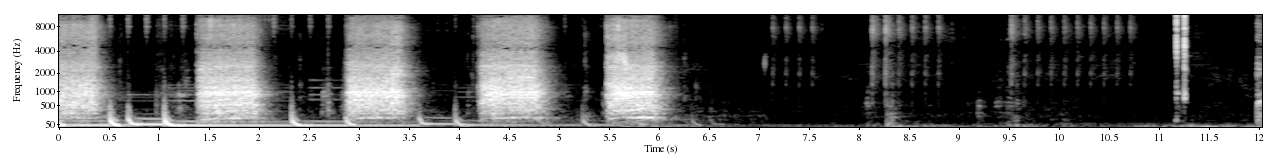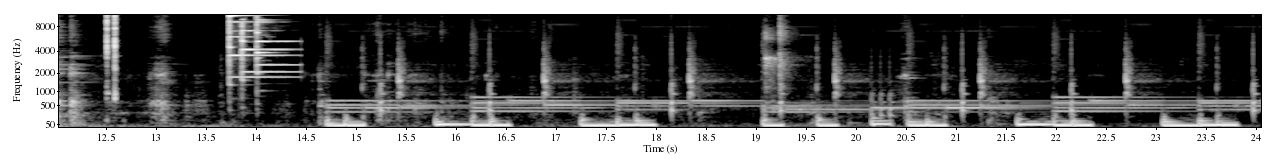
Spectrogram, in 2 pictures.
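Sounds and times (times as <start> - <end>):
stick blender running: 0.0 - 0.7, 1.3 - 2.2, 2.8 - 6.2.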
